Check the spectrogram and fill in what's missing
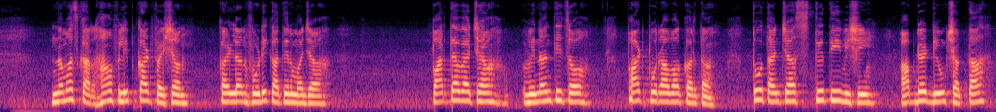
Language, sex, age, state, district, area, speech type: Goan Konkani, male, 45-60, Goa, Salcete, rural, read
